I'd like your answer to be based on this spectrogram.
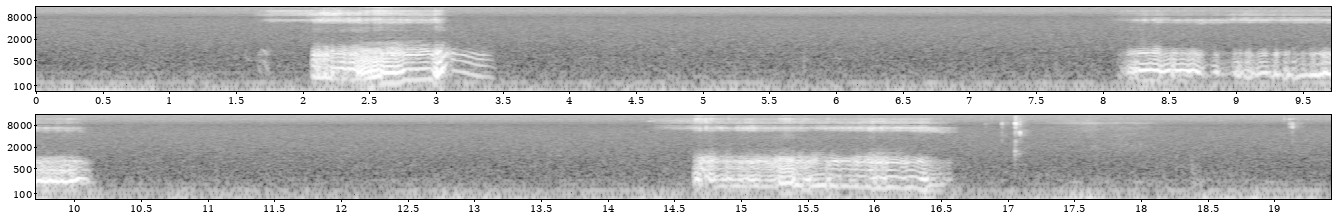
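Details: Snoring from a sleeping small dog, possibly a Maltese: three rattling, fluttering snores, roughly ten a minute, with quiet gaps between them.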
